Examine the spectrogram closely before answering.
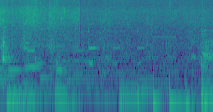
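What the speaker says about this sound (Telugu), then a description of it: "వీటిని కొంచెం క్రిస్పీగా అయ్యేలాగా ఫ్రై చేసేసుకోవాలి." Carrot and potato pieces fry in hot oil for a carrot aloo rice, giving a steady close sizzle with low stirring clatter throughout, no voices present.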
